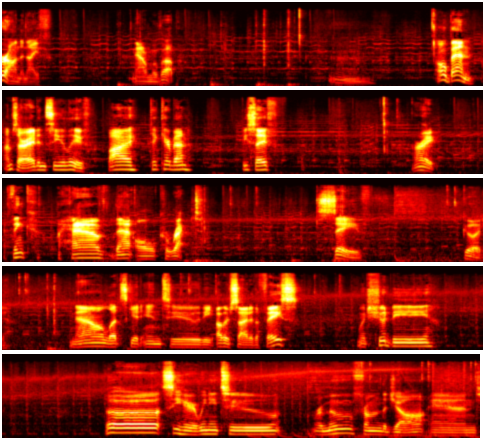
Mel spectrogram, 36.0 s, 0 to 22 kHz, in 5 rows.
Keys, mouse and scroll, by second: 4.0 ctrl+z, 17.4 ctrl+Tab, 19.8 ctrl+s, 21.2 right click, 22.1 right click, 22.4 Tab, 24.4 right click, 25.9-26.3 scroll down 2, 34.3 click, 35.2 click, 35.9 click.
